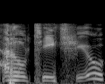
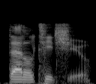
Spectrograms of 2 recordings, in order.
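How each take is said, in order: First: It is said while laughing. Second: It is said plainly, without laughter.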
